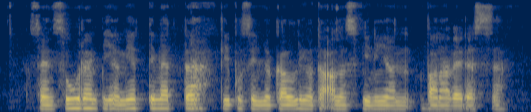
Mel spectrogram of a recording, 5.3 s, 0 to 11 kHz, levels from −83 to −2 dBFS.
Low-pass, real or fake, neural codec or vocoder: 9.9 kHz; fake; vocoder, 44.1 kHz, 128 mel bands, Pupu-Vocoder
